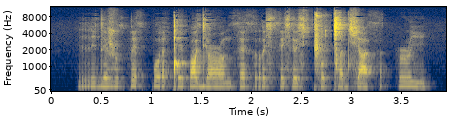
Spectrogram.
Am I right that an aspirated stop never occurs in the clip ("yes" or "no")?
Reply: yes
